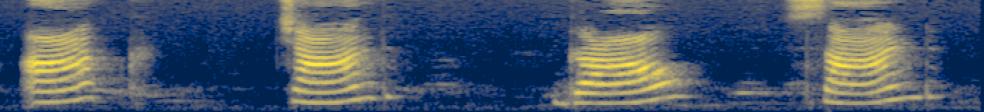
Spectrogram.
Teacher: अनुनासिक वाले वर्णों के उच्चारण में हवा नाक और मुंह दोनों से बाहर निकलती है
